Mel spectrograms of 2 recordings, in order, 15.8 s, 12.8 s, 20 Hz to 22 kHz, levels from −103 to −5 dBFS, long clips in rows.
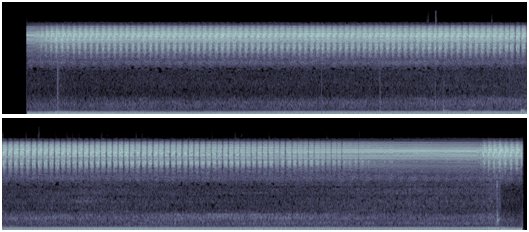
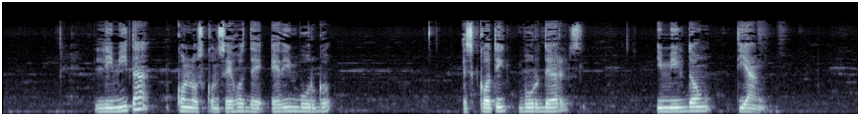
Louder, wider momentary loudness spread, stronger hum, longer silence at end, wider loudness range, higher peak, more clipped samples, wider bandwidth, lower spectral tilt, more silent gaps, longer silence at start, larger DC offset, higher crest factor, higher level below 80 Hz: about the same, -20 LUFS vs -22 LUFS; second, 5 LU vs 14 LU; neither; second, 0.05 s vs 1.4 s; about the same, 4 LU vs 4 LU; second, -6 dBFS vs 0 dBFS; neither; about the same, 11 kHz vs 11.5 kHz; second, 3 dB/octave vs -3.5 dB/octave; neither; second, 0.4 s vs 1.4 s; neither; second, 16 dB vs 24 dB; first, -46 dBFS vs -68 dBFS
